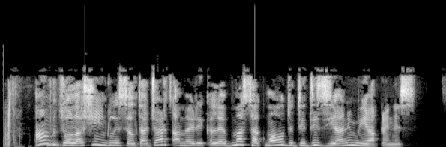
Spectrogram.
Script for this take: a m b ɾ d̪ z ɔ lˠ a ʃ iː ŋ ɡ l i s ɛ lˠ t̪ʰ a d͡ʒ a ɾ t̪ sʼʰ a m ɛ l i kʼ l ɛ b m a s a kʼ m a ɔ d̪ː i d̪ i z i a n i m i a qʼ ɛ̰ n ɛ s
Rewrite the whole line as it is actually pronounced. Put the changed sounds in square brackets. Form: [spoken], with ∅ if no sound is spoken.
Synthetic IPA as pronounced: a m b ɾ d̪ z ɔ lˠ a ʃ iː ŋ ɡ l i s ɛ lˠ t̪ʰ a d͡ʒ a ɾ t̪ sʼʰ a m ɛ [ɾ] i kʼ l ɛ b m a s a kʼ m a ɔ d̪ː i d̪ i z i a n i m i a qʼ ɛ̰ n ɛ s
